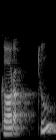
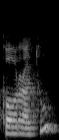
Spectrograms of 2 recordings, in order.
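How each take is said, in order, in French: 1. Un léger blocage glottal vient avant la dernière syllabe. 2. Le mot s'écoule sans accroc au milieu. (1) "petit blocage, léger" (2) "c'est pas"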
